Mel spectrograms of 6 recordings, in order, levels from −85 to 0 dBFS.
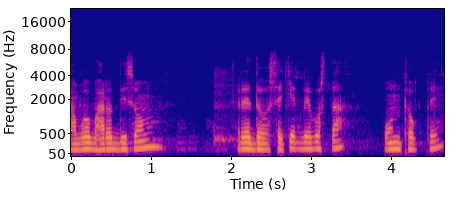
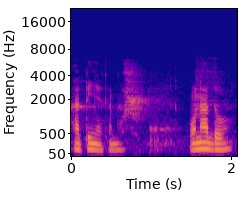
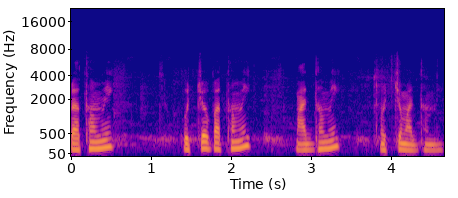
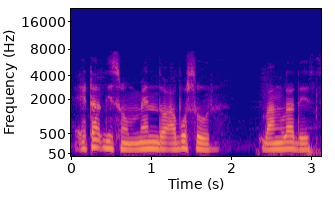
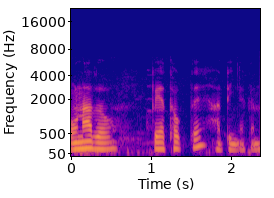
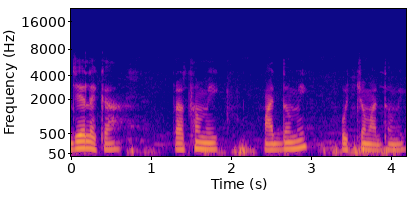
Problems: none marked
